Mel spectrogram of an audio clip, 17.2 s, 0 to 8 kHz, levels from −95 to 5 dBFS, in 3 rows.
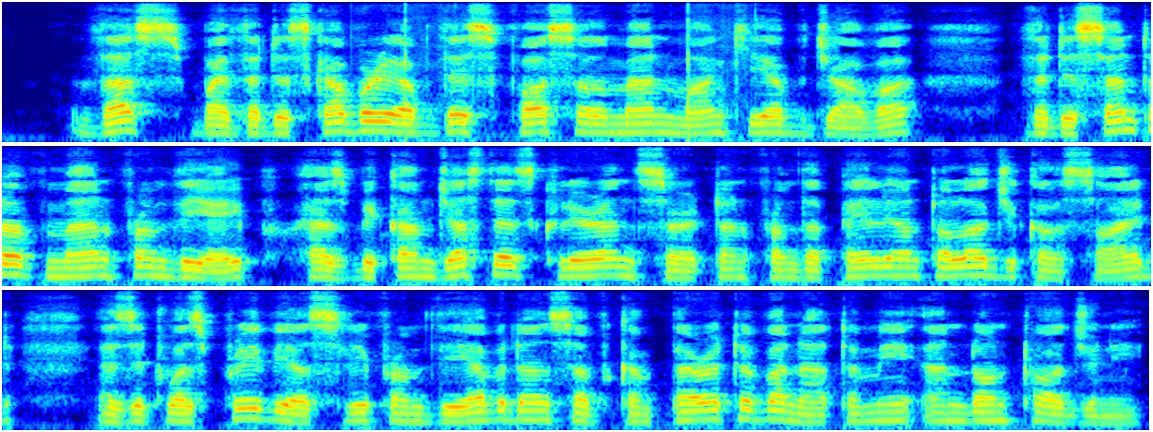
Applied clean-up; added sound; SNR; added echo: neural separator model SepFormer DNS4.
